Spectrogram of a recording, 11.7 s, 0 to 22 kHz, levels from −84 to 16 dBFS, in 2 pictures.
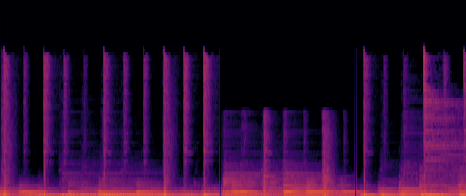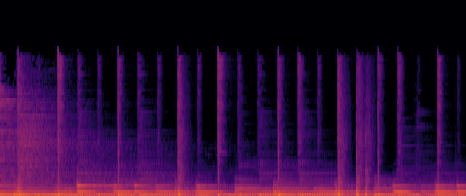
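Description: At 2.74 s a brief gap of about 20 ms opens, and until 4.46 s the sound turns duller, with nothing above 9.5 kHz and a faint new noise well below it, likely from the input switching to a poorer device. That switch gap and changed noise floor set it apart from simple filtering.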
